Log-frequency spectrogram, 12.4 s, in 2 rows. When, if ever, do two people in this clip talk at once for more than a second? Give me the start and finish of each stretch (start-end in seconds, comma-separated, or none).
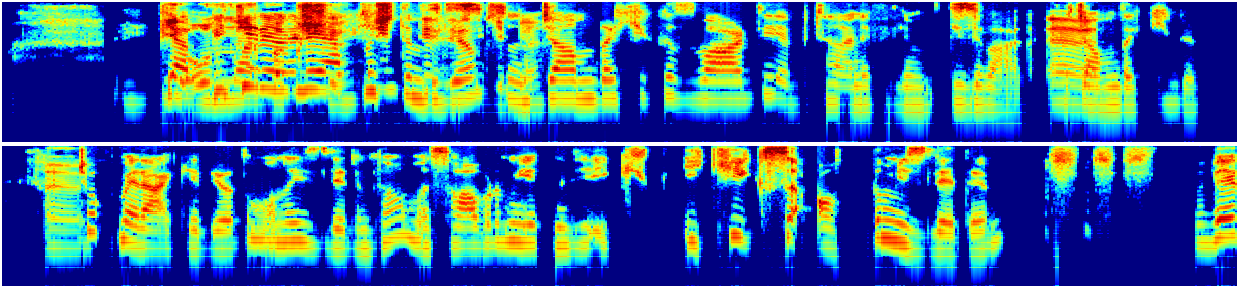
0.8-2.7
